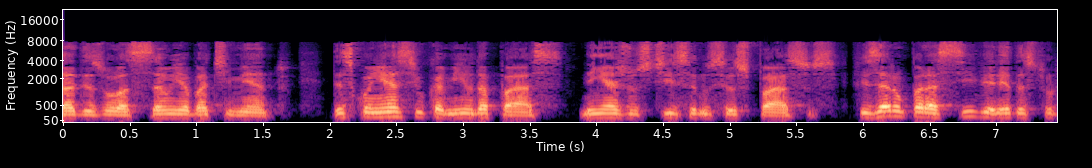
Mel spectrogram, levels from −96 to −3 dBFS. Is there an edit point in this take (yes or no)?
yes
